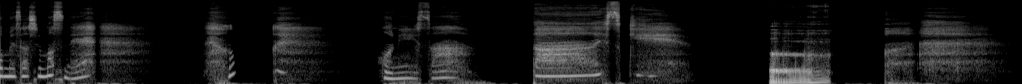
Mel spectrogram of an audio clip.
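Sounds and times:
speech: 0.0 - 1.4, 2.0 - 3.0, 3.8 - 6.9, 7.7 - 8.4
loud croaky burp: 7.7 - 8.4.

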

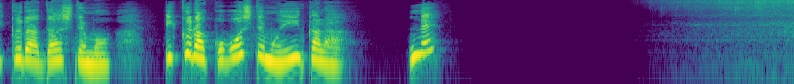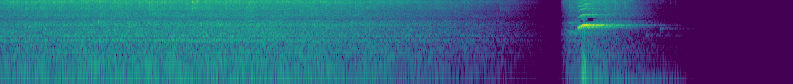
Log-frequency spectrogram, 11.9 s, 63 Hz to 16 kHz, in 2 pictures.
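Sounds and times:
speech: 0.0 - 3.4
shower spraying running water: 4.8 - 10.8
brief sharp squeak: 10.2 - 10.8.

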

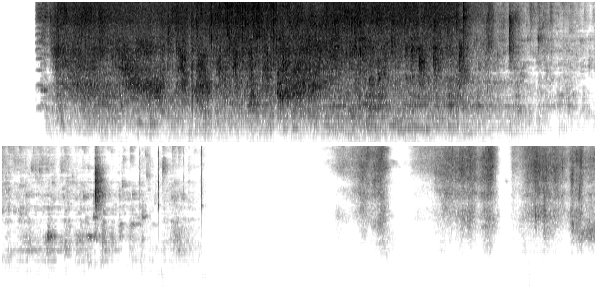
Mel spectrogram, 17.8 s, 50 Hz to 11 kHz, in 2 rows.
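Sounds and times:
shower water spraying over hair while rinsing: 0.6 - 7.8.

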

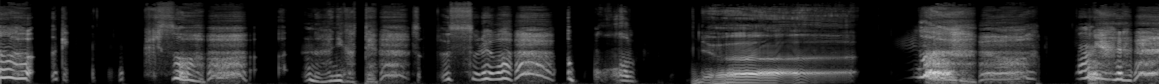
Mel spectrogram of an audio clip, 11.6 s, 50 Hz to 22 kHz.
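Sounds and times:
short breathy vocal noises and gasps: 1.9 - 2.9, 3.8 - 4.2, 5.1 - 5.7, 9.2 - 11.5
speech: 3.1 - 8.2, 9.5 - 11.5
long loud drawn-out burp: 7.0 - 8.6.

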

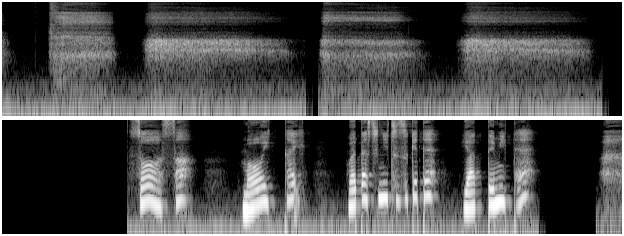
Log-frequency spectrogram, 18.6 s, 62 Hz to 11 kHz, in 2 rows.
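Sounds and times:
deep breathing: 0.0 - 9.0, 12.2 - 12.8, 13.9 - 14.4
speech: 11.4 - 12.2, 12.9 - 13.9, 14.5 - 17.3.

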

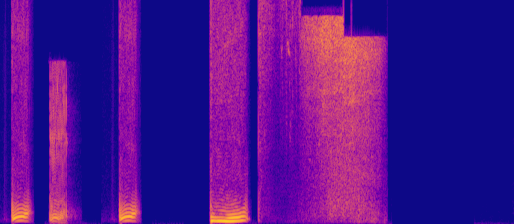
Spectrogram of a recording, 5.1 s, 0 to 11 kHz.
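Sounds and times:
wet sputtering fart noises made into the listener's ear: 0.0 - 1.4, 2.1 - 3.9.

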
